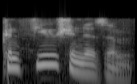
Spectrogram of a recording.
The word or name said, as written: Confucianism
